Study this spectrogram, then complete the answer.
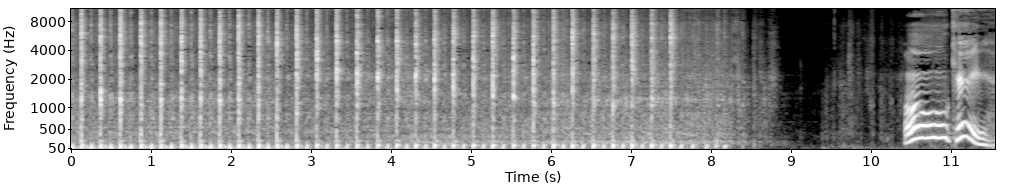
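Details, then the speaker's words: Kohler single-cylinder engine with a Honda GX390-type carburetor on a 3D-printed intake, meth-level jet kit, revved toward 2000+ rpm: an uneven, lazy thumping that fades and dies, with pitch-black smoke; running far too rich. "that pitch black smoke tells me that she is running way too rich so meth level kit was too much"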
